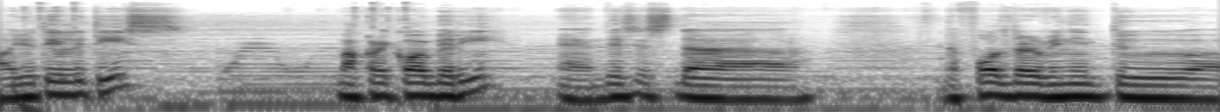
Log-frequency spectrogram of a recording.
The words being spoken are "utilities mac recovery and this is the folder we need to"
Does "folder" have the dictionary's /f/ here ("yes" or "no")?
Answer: yes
